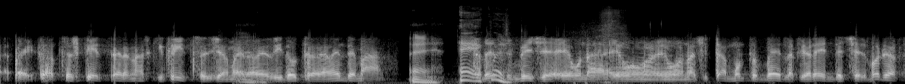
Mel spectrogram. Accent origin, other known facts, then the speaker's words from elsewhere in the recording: Salerno, Campania, Italy; io sono di Salerno.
